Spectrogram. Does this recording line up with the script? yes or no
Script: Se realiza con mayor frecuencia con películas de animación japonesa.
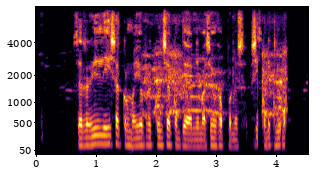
no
